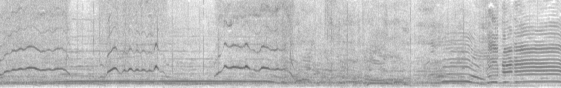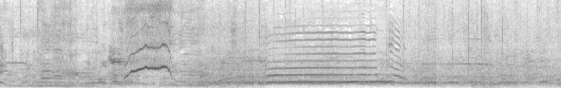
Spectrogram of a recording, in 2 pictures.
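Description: A large crowd cheers and roars loudly in a big stadium.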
